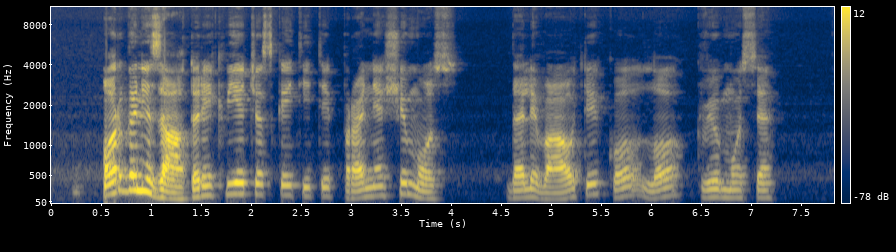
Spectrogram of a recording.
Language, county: Lithuanian, Klaipėda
